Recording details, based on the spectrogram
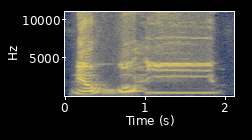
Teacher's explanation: Diidghamkan dan disyidahkan sedikit. Nirrahim. Gitu.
